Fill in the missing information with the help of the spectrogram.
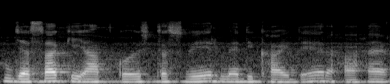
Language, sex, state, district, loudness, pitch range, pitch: Hindi, male, Himachal Pradesh, Shimla, -19 LUFS, 120-130 Hz, 125 Hz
